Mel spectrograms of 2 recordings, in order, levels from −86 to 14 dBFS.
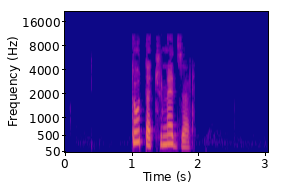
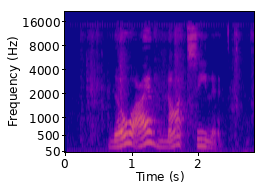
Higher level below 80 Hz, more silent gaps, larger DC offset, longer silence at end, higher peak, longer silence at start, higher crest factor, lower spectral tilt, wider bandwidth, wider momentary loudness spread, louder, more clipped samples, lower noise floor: second, -82 dBFS vs -74 dBFS; neither; neither; first, 1.2 s vs 0 s; first, -10 dBFS vs -20 dBFS; first, 1 s vs 0.35 s; about the same, 20 dB vs 18 dB; first, -5.5 dB/octave vs -3.5 dB/octave; second, 11.5 kHz vs 16.5 kHz; second, 11 LU vs 22 LU; first, -26 LUFS vs -36 LUFS; neither; first, -83 dBFS vs -60 dBFS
